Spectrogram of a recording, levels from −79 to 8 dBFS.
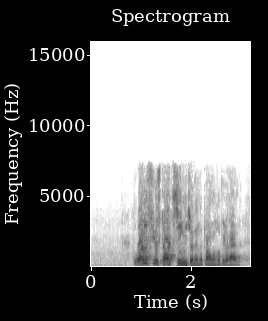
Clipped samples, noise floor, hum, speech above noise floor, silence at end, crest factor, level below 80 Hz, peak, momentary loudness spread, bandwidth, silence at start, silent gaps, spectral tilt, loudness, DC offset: under 0.1%; -48 dBFS; none; 29 dB; 0 s; 14 dB; -50 dBFS; -6 dBFS; 4 LU; 7.8 kHz; 0.65 s; none; -5 dB/octave; -18 LUFS; under 0.1%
